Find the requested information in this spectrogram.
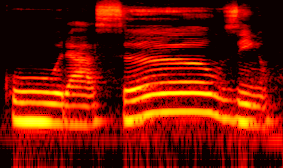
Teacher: essa vogal marcada pelo ti ela não marca tonicidade ou seja o til nessa palavra não está demonstrando a tonicidade a intensidade da sílaba ela está apenas marcando a nasalização da letra A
